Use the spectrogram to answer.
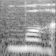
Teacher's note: ese aire que sale por la nariz se transfiere a la vocal anterior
